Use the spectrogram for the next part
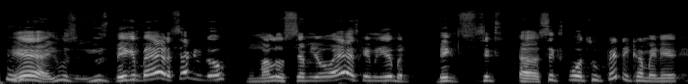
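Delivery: loud, cocky mock taunting; hype man. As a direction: taunt like a hype man backing up the big guy. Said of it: "felt like a hype man".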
